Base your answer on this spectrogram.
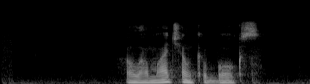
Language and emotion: Russian, neutral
